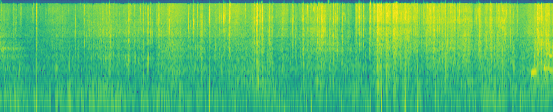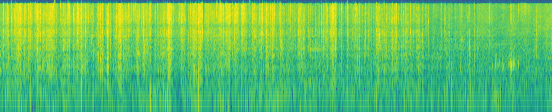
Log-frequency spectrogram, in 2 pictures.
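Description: Plastic instant-ramen wrapper crinkling and being torn, in irregular rustling handling noise that grows louder about a third of the way in.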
